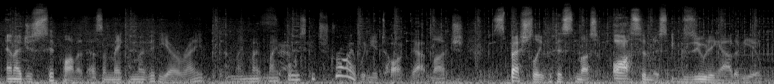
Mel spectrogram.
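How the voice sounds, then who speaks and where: A young man giving casual, excitable gameplay commentary, his voice a bit dry and raspy, swinging from upbeat outbursts to mumbled asides. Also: fairly low pitch, fast talker, few pauses, music in the background. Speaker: gaming YouTuber.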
